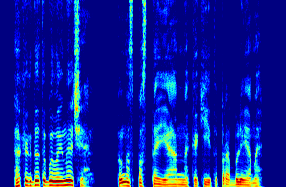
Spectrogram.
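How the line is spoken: Heavy sigh. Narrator (Russian): тяжело вздохнул я

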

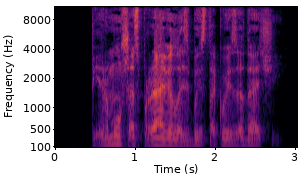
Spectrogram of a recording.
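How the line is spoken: Snorting. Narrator (Russian): фыркнул Когтеклык

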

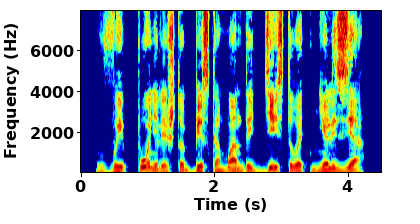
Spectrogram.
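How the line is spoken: Growl. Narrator (Russian): прорычал командир

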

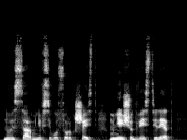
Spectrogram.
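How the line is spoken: Shaken, pleading, strained. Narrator (Russian): врач с нескрываемой мольбой в голосе потрясенно выдавил

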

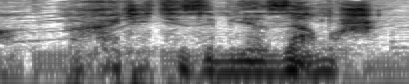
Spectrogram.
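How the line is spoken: Whisper. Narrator (Russian): шептал он ей

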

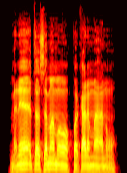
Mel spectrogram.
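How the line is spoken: Grumbling. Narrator (Russian): пробурчал он

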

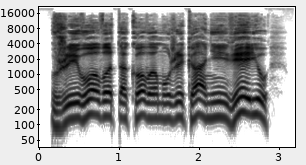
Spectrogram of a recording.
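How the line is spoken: Stubborn insistence. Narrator (Russian): упрямо говорила полуслепая Ольга

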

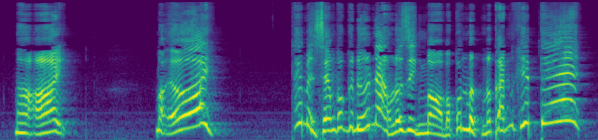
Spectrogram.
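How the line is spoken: Irritated hiss. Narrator (Vietnamese): mụ Lý khó chịu mà rít lên

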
